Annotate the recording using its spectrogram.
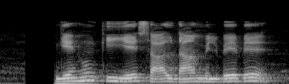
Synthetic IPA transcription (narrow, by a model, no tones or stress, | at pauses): ɡeːɦũkijeːsaːld̪aːmːɪlbebeː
